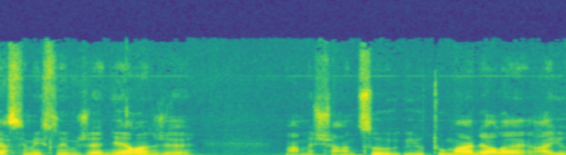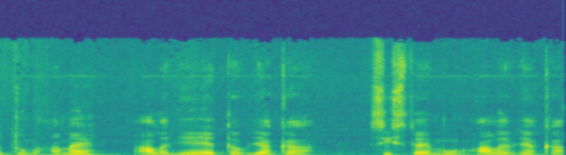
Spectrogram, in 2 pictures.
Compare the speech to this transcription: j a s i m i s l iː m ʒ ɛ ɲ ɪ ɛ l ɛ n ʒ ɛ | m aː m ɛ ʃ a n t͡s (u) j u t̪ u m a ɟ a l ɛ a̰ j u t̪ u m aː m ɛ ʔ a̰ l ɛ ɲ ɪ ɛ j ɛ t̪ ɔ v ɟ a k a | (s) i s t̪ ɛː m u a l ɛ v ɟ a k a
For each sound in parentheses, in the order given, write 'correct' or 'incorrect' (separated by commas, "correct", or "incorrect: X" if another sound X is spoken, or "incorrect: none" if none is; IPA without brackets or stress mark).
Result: correct, correct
